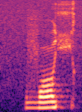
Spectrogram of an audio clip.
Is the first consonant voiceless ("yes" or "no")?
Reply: no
